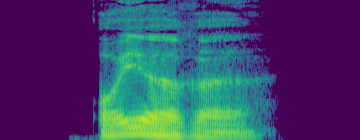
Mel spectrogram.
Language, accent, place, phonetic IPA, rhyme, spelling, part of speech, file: German, Germany, Berlin, [ˈɔɪ̯əʁə], -ɔɪ̯əʁə, euere, determiner, De-euere.ogg
- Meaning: inflection of euer (“your (plural) (referring to a feminine or plural noun in the nominative or accusative)”): 1. nominative/accusative feminine singular 2. nominative/accusative plural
